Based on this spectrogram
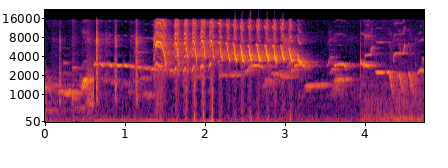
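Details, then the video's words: Played to coax a captive bird, white-rumped shama song with scattered whistles, then a loud rapid trill of about sixteen pulsing notes, followed by soft twittering. "Suara Pancingan Burung Murai Batu Agar Bunyi RESPON CEPAT"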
